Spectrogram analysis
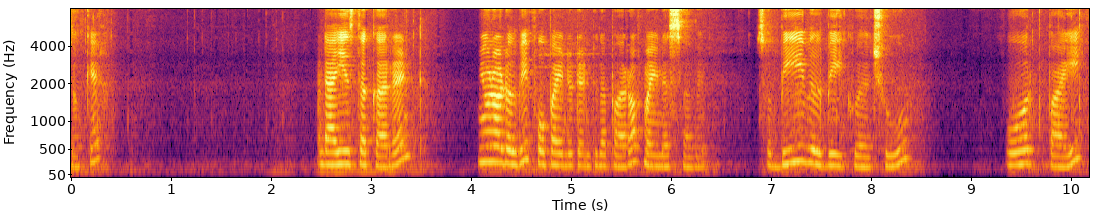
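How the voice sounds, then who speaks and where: A woman's voice: medium pitch, slight background noise. A woman tutor working through exam solutions step by step, methodically spelling out formulas in short phrases. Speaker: physics tutor.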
